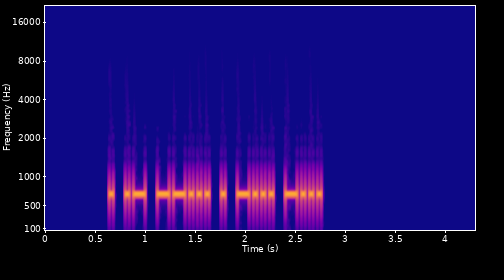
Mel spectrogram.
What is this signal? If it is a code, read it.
Morse code, heard as a keyed tone, about 32 wpm, 700 Hz. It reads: EA7EBB
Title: DXCC-100 Call Signs - 6 Characters - 30wpm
